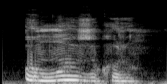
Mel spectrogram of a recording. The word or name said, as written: umwuzukuru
